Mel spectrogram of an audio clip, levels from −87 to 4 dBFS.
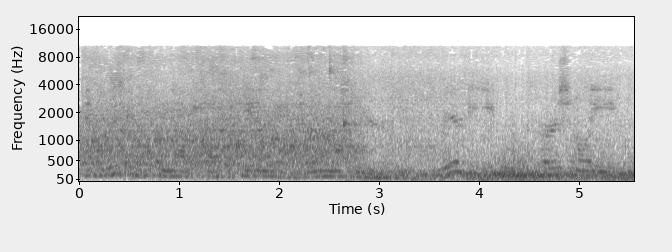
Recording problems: off-mic speech; far
distortion; slight; 10 dB below the speech
room echo; very slight; dies away in 0.2 s
garbled, watery; slightly; nothing above 10.5 kHz
rain or running water; very loud; throughout; 3 dB above the speech

